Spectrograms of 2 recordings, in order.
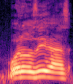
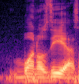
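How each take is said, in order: First: "buenos dias" shouted out high and loud; shouted greeting. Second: Said in the usual way. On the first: Retold or imitated. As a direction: call "buenos dias" out to the back of the building. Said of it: "scream out, 'Buenos dias.'". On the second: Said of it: "scream out".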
